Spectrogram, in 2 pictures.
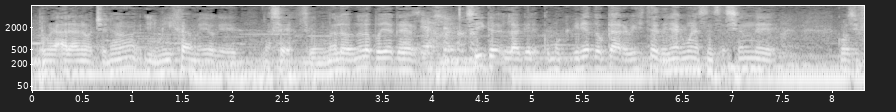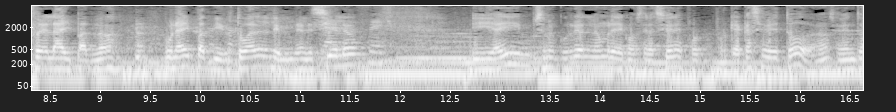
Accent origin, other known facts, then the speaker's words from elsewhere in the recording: Patagonia, Argentina; Llegar desde este lugar, aparte desde la independencia, la autogestión, siendo patagónico, fue todo como un suceso muy especial.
